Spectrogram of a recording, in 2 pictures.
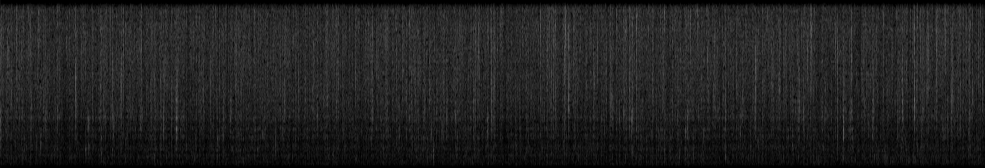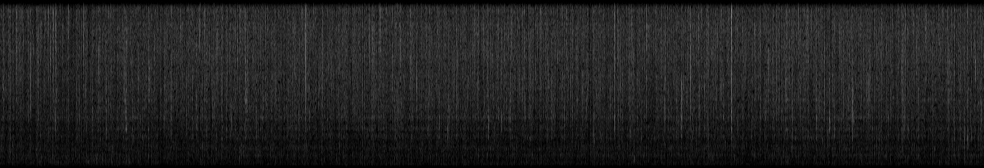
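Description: Steady rain falling, an even faint hiss sprinkled with many small, separate drop ticks.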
